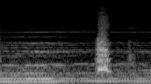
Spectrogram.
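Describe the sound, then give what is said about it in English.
A single sharp bark from a dog tugging an injured man free from wreckage rings out over a steady low background hum, followed by a fainter, shorter yelp a moment later. “would recognise that bark anywhere, and as the smoke clears, he sees a third dog, tugging an injured man free from the wreckage.”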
